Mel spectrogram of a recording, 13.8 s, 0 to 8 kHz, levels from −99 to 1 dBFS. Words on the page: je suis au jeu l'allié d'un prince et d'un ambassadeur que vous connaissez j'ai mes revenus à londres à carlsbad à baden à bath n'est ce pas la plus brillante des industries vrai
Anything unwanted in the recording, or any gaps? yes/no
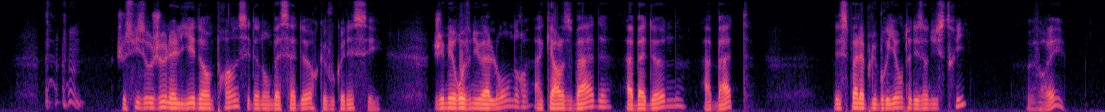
yes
